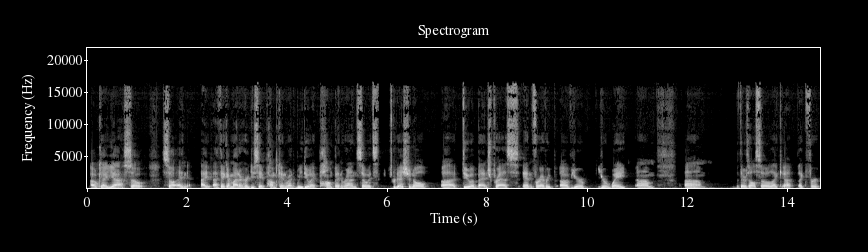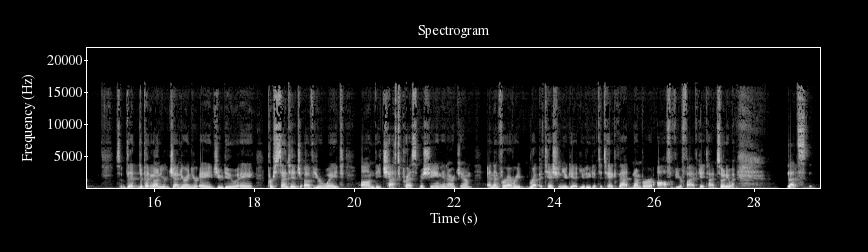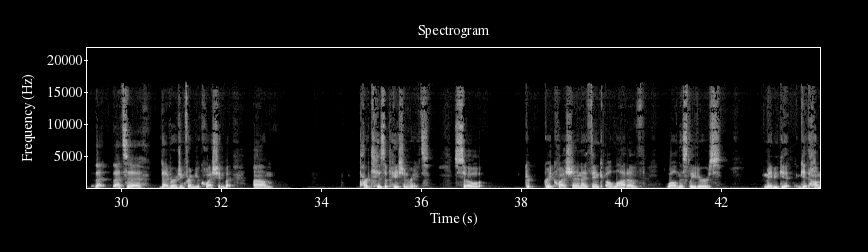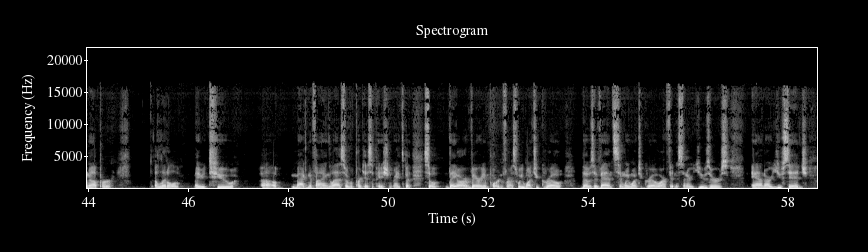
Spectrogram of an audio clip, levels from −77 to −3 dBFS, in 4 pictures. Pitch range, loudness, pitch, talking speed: 110-120 Hz, -17 LUFS, 110 Hz, 160 wpm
